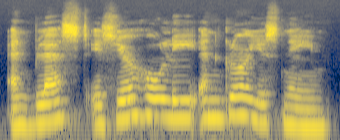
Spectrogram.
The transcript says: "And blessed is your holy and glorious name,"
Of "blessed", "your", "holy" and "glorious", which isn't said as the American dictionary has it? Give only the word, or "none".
none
